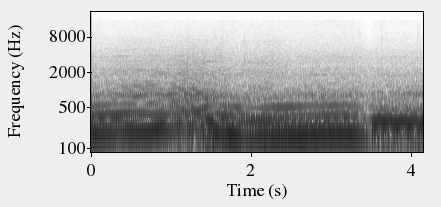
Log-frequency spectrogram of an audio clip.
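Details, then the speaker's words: Single-clutch automated manual (Lamborghini E-Gear type) accelerating with foot held on throttle: engine pulls hard, note drops briefly at each upshift as the system cuts throttle, then picks up; normal automated upshifts. "And when you listen to the gear change, it makes the same sound as if you took your foot off the throttle."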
